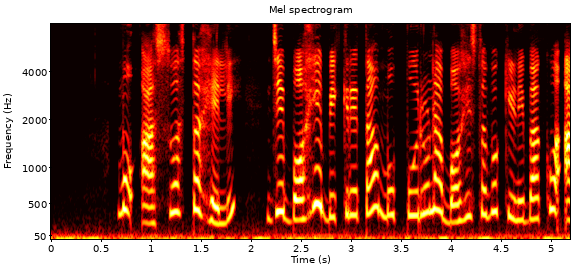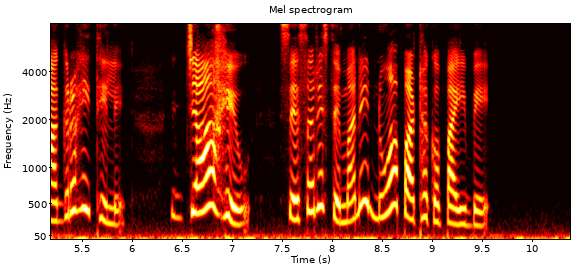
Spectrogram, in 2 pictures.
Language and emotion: Odia, happy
